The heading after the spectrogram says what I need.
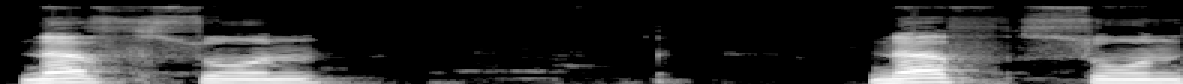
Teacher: سین میں سیٹی کی آواز، سین کو باریک کرنا ہے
